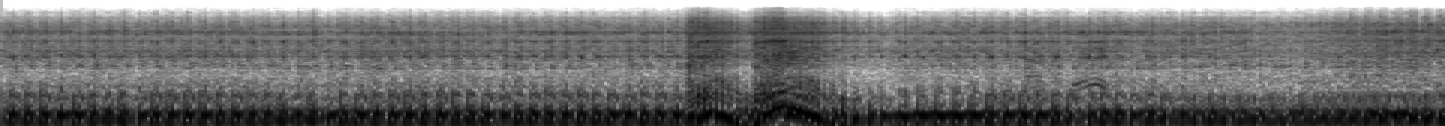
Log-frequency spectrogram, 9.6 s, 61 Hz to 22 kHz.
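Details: 1980 Honda CB650C four-cylinder, just after a cold start on choke with the original OEM 4-into-4 exhaust refitted: steady, even burble with one quick throttle blip midway. No knocks or ticks; clean, healthy idle.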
